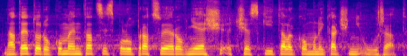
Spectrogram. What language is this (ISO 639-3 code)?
ces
